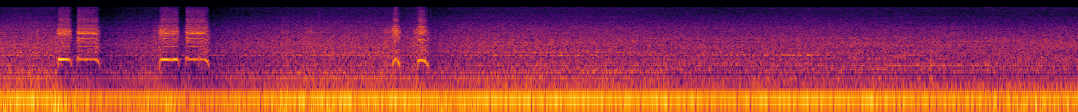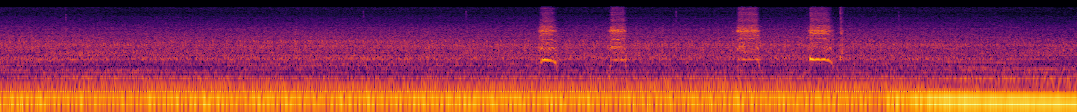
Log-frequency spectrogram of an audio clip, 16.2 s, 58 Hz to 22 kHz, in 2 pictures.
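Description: A Mercedes S600 W140 V12 idles under throttle actuator testing, a low steady hum running throughout at close range, with a few sharp clicking ticks early and late and a slight pitch shift at the very end.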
